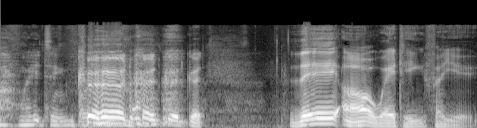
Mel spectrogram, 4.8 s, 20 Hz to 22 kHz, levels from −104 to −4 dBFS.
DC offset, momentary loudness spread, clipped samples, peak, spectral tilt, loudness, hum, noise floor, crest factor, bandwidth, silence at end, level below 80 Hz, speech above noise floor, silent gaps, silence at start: under 0.1%; 16 LU; 0.4%; 0 dBFS; -7 dB/octave; -12 LUFS; none; -46 dBFS; 12 dB; 10 kHz; 0.1 s; -38 dBFS; 34 dB; none; 0 s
